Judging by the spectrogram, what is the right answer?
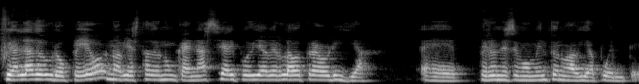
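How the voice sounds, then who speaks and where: A woman at medium pitch and a moderate pace, with fairly even intonation. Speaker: civil engineer. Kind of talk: lecture. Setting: lecture hall with audience. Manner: halting, with frequent repetitions.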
